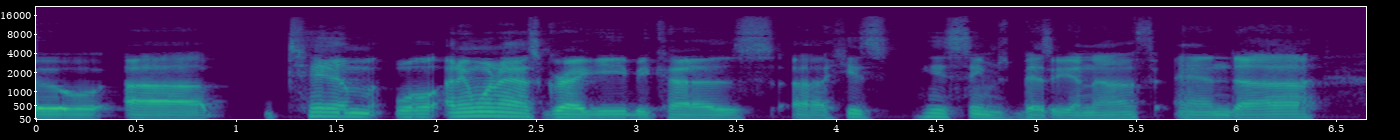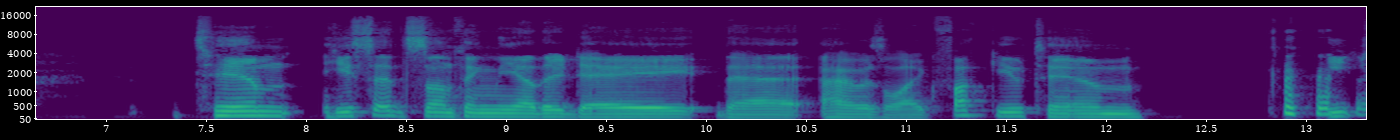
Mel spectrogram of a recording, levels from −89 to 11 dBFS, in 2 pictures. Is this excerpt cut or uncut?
cut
